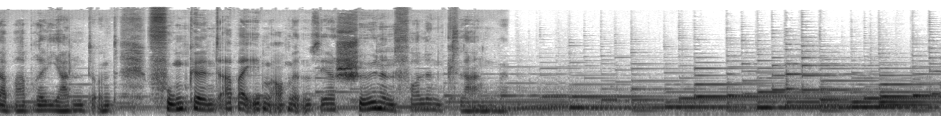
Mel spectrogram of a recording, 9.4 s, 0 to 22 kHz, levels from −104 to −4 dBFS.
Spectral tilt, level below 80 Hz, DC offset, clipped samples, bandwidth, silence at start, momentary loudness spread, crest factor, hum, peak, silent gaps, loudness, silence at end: -5.5 dB/octave; -54 dBFS; under 0.1%; under 0.1%; 17.5 kHz; 0 s; 12 LU; 18 dB; none; -2 dBFS; none; -20 LUFS; 0 s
